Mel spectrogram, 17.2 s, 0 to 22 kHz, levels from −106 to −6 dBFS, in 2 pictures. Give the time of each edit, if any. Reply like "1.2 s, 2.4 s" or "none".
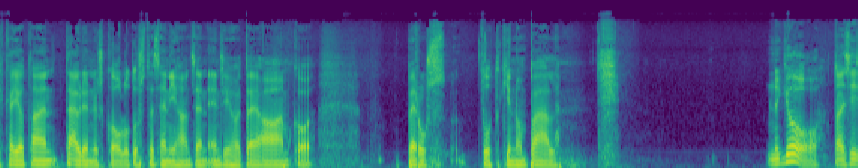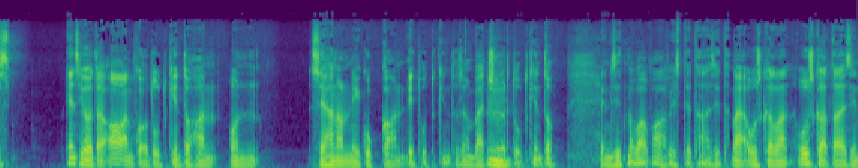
14.6 s, 15.9 s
